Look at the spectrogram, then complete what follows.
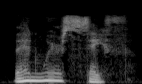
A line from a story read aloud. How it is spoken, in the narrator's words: she sighed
